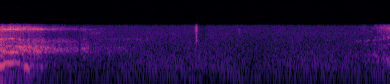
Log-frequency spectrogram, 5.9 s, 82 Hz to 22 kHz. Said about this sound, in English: Just that breathing, sometimes we call it the 4-7-8 breathing or calm breathing. Breathing in through your nose. Holding. And then letting your jaw drop, kind of even making a sound and breathing out to your mouth.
